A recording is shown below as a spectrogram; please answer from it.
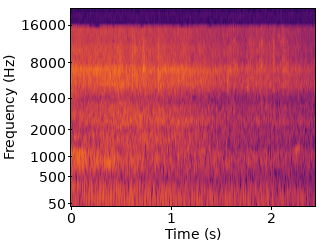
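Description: A car driving past on the street, its engine and tyre noise fading as it moves away.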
